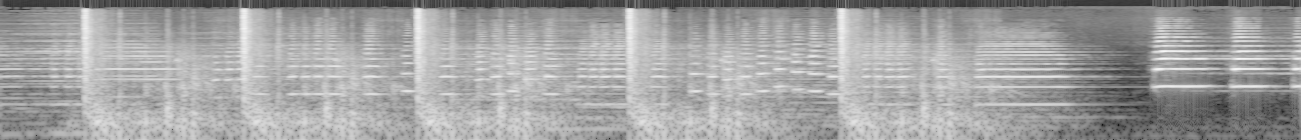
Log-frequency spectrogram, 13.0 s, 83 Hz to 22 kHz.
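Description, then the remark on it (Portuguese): Five loud cannon blasts boom out roughly every two seconds as a ceremonial salute at Francis Drake's burial at sea in 1596, with trumpets sounding through and between them, then a few brass notes ring on alone. “Seu corpo foi enterrado no mar, ao som de trombetas e canhões.”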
